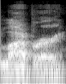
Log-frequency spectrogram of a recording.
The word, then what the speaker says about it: LBRY: Also one called Library. It's spelled LBRY.TV.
